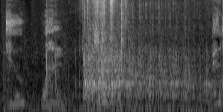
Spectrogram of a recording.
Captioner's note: pencil sharpening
